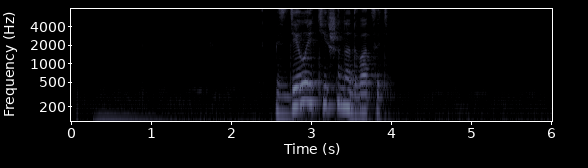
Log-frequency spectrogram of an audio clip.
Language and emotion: Russian, neutral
